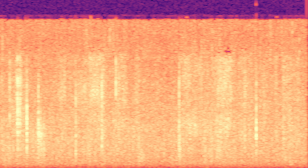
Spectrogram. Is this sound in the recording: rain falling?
yes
